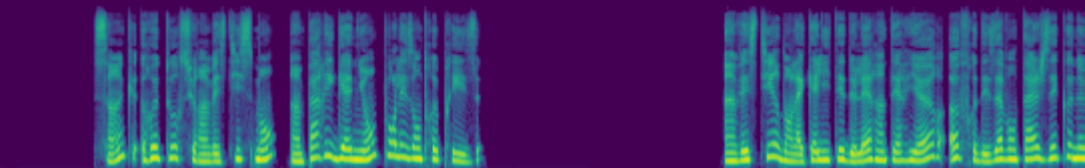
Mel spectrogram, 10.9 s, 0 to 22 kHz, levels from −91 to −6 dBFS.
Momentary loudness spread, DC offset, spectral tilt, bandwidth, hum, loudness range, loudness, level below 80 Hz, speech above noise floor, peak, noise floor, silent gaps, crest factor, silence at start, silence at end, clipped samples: 6 LU; under 0.1%; -6 dB/octave; 16 kHz; none; 7 LU; -19 LUFS; -66 dBFS; over 72 dB; -4 dBFS; under -90 dBFS; 5.88-7.18 s; 16 dB; 0.95 s; 0 s; under 0.1%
